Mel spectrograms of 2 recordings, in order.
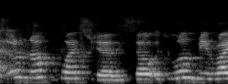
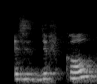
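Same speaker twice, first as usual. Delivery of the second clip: rising pitch on the word "difficult"; 4 dB quieter than usual. Showing how to ask a question, rising pitch on difficult. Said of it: "I raise my voice up in this word".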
